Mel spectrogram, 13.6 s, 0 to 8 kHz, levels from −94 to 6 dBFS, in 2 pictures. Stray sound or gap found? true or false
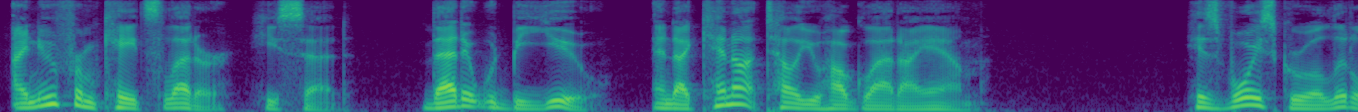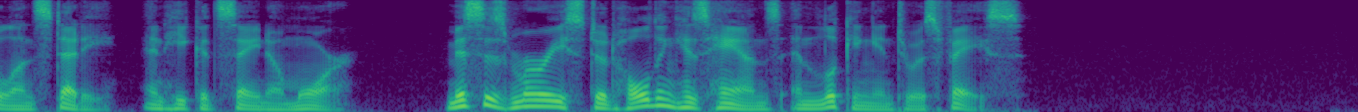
false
